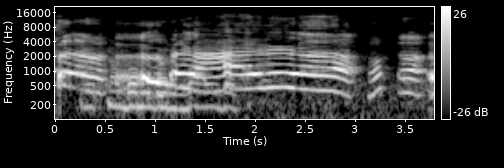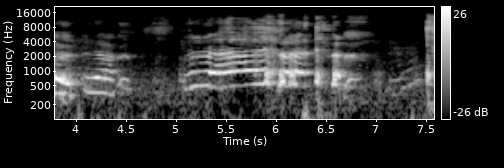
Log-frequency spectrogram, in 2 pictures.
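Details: Young boy crying for his dad: loud sobbing cry with broken, gasping breaths between wails while an adult comforts him nearby; ordinary distressed crying.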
